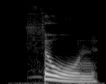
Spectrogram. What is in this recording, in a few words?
"thorn", uk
